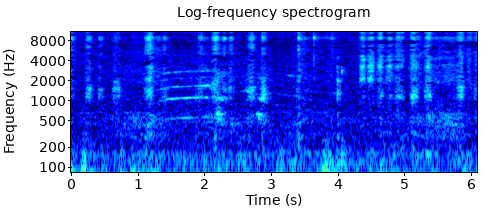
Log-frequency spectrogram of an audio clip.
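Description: Very faint scratching of a graphite pencil drawing short lines on thick watercolor paper, in a series of light strokes.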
